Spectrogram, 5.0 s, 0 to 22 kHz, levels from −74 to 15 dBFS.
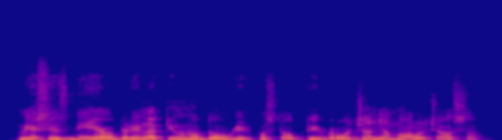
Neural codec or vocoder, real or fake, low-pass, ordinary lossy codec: codec, 44.1 kHz, 2.6 kbps, DAC; fake; 19.8 kHz; Opus, 64 kbps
